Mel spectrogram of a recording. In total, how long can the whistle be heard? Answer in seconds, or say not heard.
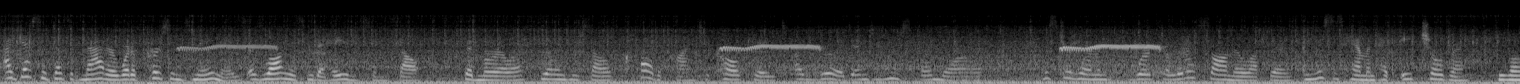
4 s.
